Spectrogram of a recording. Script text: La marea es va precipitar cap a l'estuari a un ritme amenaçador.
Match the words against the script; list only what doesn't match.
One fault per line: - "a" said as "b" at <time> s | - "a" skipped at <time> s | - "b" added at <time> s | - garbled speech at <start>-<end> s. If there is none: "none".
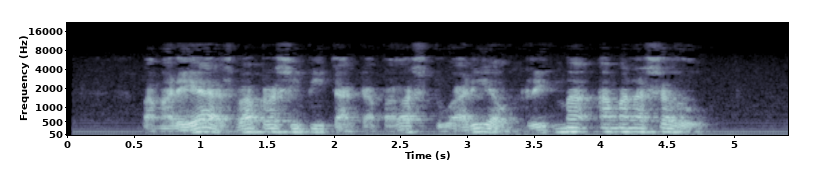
none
